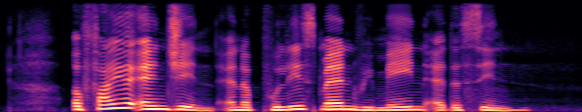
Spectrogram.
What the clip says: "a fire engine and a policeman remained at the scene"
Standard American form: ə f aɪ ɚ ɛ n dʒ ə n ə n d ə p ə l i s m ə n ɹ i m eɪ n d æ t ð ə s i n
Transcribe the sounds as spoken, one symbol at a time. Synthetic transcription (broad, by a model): ə f aɪ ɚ ɛ n dʒ ə n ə n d ə p ə l i s m ə n ɹ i m eɪ n ɛ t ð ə s i n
